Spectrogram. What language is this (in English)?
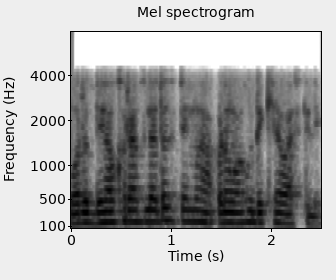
Odia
